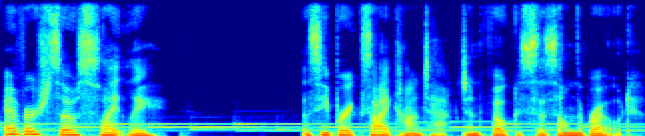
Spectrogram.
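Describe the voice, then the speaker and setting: Music plays behind a woman with a fairly low pitch. Her pace is moderate and her pitch variation ordinary. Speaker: horror story narrator. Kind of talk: horror story narration.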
